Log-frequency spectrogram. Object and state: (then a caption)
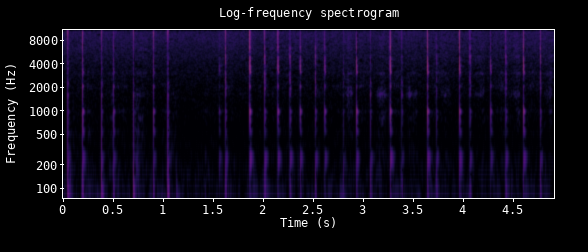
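Metal mesh microphone grilles tapped with nails. Long acrylic nail tips tap the small hollow metal mesh grille capsules of a Zoom recorder's XY microphone, set on a plastic/metal housing. About 28 quick, dry taps land in an uneven rhythm, each a dull low thump with a bright clicky edge that dies almost at once, with a brief pause just after the first second.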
